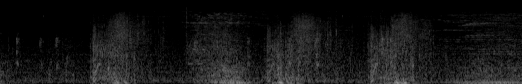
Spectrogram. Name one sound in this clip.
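A pickaxe strikes a plant with sharp whacks.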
